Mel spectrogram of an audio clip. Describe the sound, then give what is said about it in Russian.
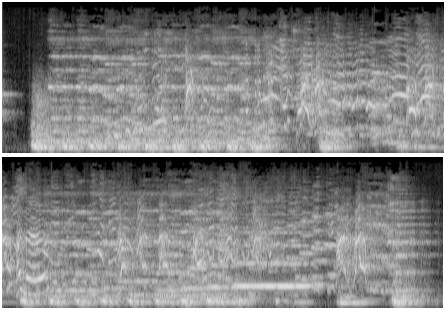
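A puppy named Alberg barks and yips, mixing quick barks with whiny, howling tones in a steady, loud stream for over ten seconds, with no talking over it. “И он даже обрадовался этому, потому что он хотел иметь обыкновенную собаку, а не какую-то говорящую.”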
